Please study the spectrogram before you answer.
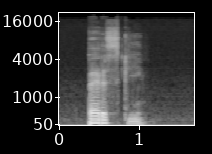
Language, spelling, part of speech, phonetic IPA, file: Polish, perski, adjective / noun, [ˈpɛrsʲci], Pl-perski.ogg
